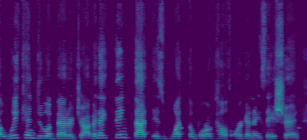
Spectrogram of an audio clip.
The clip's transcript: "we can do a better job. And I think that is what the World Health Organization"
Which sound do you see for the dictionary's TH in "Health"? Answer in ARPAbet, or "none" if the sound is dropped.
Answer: TH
